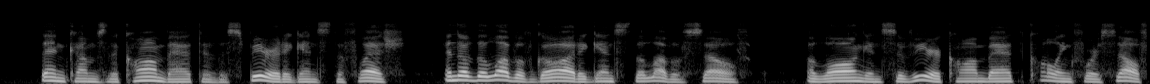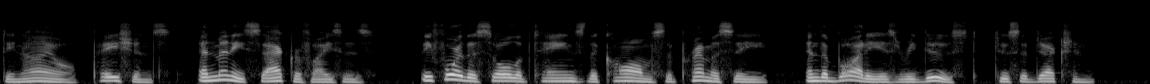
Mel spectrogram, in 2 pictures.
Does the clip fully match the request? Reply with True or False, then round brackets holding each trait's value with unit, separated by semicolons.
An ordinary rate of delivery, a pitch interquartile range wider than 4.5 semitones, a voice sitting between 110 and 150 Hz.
False (125 wpm; 5.0 semitones; 140 Hz)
